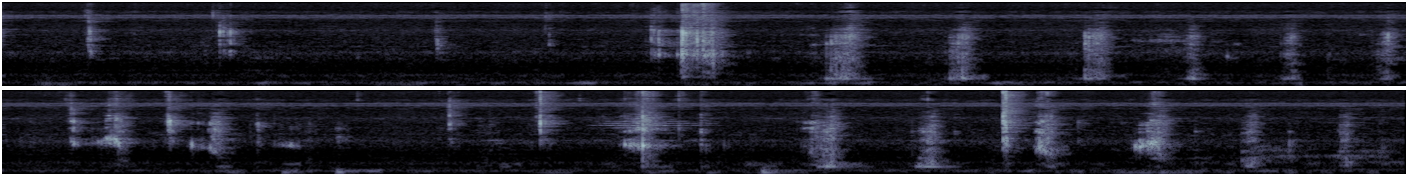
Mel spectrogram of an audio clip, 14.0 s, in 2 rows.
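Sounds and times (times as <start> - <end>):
person chewing food: 3.3 - 8.6, 9.2 - 14.0.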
